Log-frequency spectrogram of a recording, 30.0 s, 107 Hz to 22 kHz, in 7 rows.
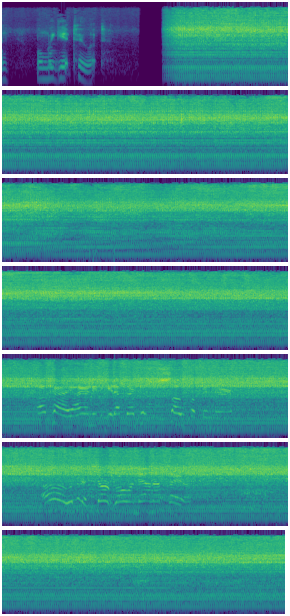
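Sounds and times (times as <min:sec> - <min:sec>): pressure washer engine: 0:02.4 - 0:29.9
high-pitched water hiss: 0:22.0 - 0:29.9.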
